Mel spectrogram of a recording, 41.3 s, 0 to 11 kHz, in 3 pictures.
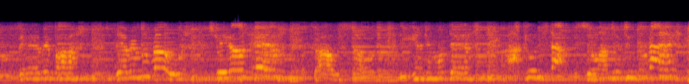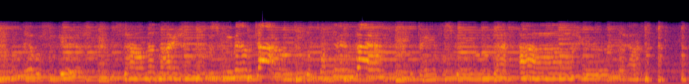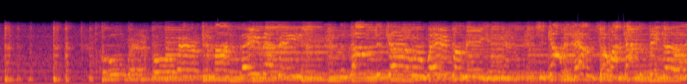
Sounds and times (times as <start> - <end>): Acoustic guitar: 0.0 - 41.3.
